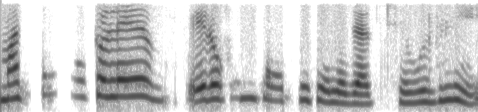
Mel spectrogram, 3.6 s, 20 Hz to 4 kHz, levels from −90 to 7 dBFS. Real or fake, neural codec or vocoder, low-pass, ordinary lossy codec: real; none; 3.6 kHz; none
